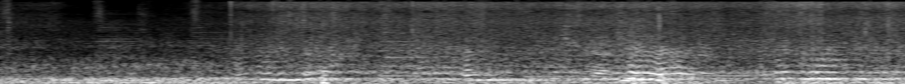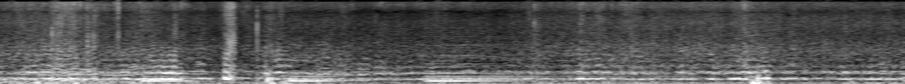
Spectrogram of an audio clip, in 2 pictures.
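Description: Honey bees buzz steadily at an open hive, a dense, continuous drone of many insects close to the listener with brief rustles and knocks from handling the hive, no talking.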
